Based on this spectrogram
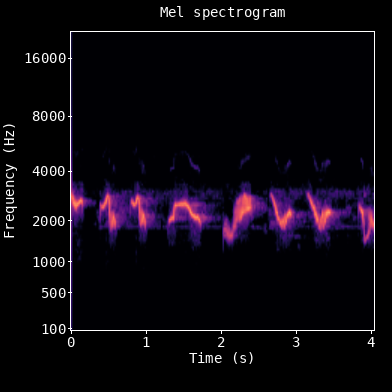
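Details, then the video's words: Clear fluting whistles from a singing pale-breasted thrush, short wavering phrases, some dipping then rising, given in a steady run of about eight in four seconds. "Sabiá Parda cantando"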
